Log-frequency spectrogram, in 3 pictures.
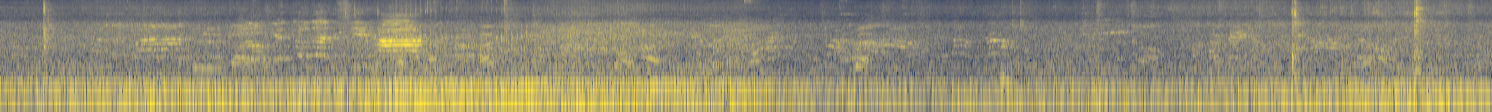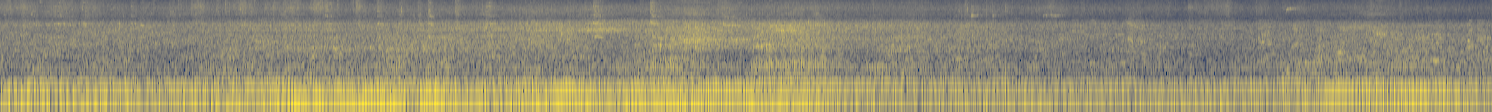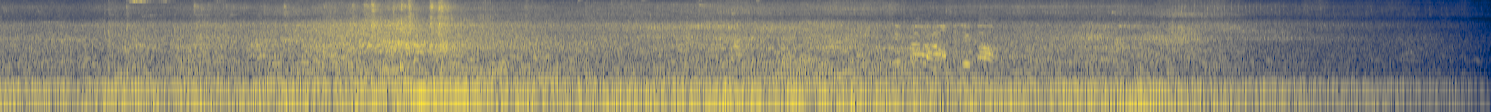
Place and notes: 桃園果菜市場, Taoyuan City - Vegetables and fruit wholesale market
walking in the Vegetables and fruit wholesale market
Taoyuan District, Taoyuan City, Taiwan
